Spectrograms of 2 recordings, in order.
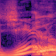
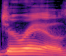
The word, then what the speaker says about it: Jarrells: know why yeah Geral oh it's jald we keep this in the podcast too yes we will so what what did I say you said jeral Geral round barrels I'm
